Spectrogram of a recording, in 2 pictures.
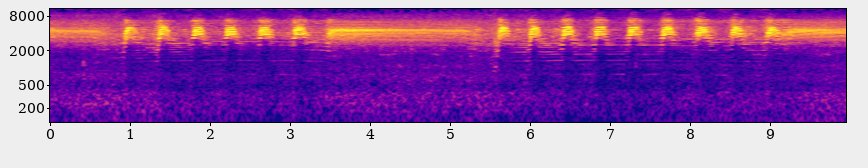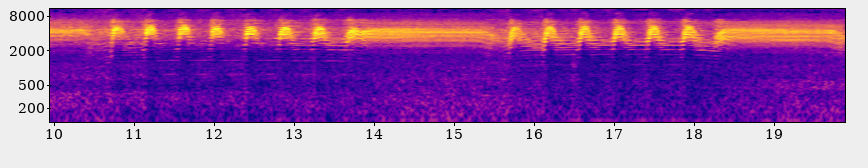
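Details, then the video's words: Cicadas singing in summer forest at Galsan Park, Yangcheon-gu, Seoul, South Korea: a steady high shrill drone with loud pulsed phrases of rapid throbbing beats, each burst lasting about three seconds and recurring roughly every five seconds. "매미울음소리. 한여름의 청량제와 같은 천사들의 찬가. 갈산공원 매미들 숲속의 합창"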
